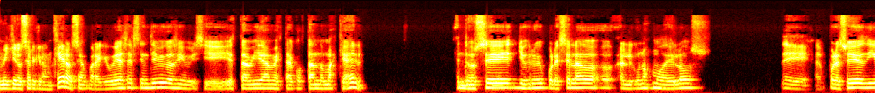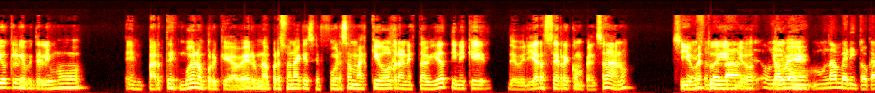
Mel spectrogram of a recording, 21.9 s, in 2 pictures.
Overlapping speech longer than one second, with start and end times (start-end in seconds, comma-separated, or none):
19.5-21.1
